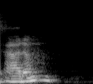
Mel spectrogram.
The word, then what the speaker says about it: Adam: My name is Adam, ADAM.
